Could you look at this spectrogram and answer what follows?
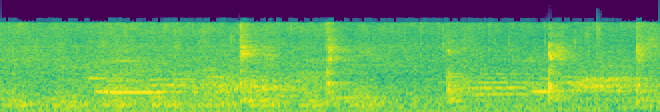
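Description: Food fries in oil in a pan during a Malaysian cooking class, a steady close sizzle punctuated by sharp clicks and scrapes of stirring.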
